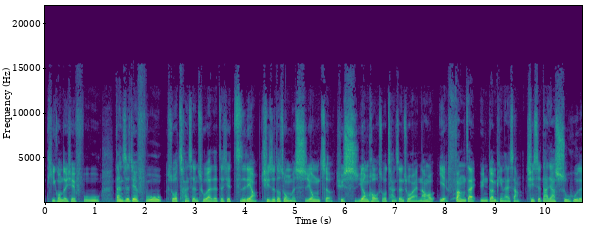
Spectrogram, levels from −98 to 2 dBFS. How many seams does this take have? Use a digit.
2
